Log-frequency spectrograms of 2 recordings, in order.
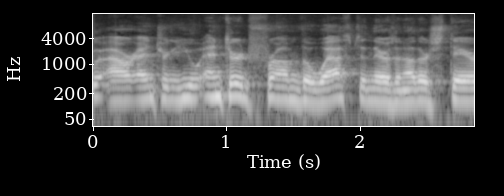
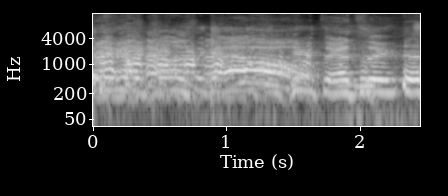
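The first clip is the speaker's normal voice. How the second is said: laughing narration; 9 semitones higher than usual. A narrator's reading. GM narrates comic dancing corpse scene.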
